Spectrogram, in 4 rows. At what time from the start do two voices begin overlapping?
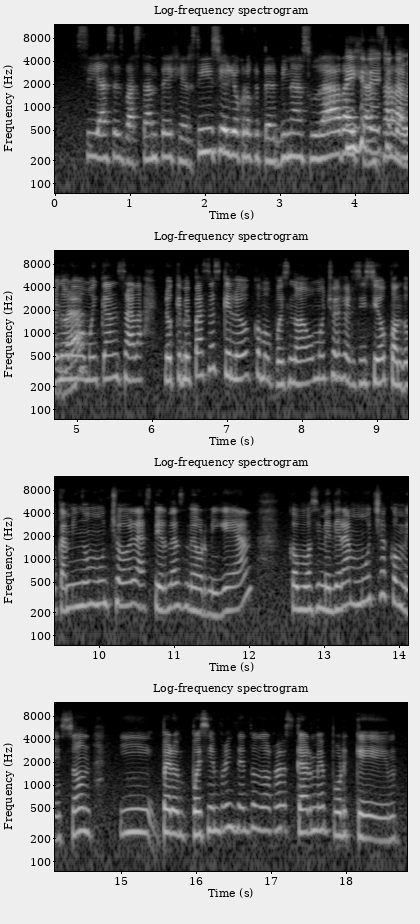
3.9 s

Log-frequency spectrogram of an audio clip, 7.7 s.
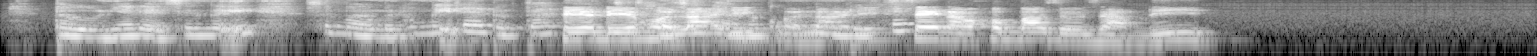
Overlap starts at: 3.1 s

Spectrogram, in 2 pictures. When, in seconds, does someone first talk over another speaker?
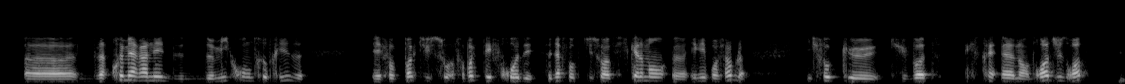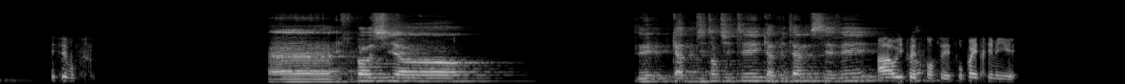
none

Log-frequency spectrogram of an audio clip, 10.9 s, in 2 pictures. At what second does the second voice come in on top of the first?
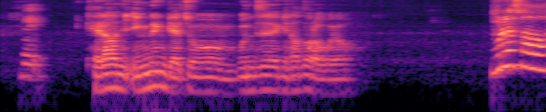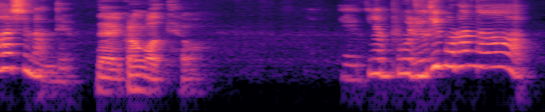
none

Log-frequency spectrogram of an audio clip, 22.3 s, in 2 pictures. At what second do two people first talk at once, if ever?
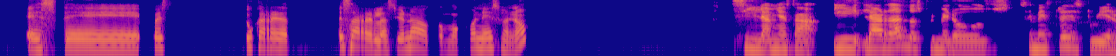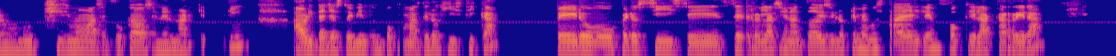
none

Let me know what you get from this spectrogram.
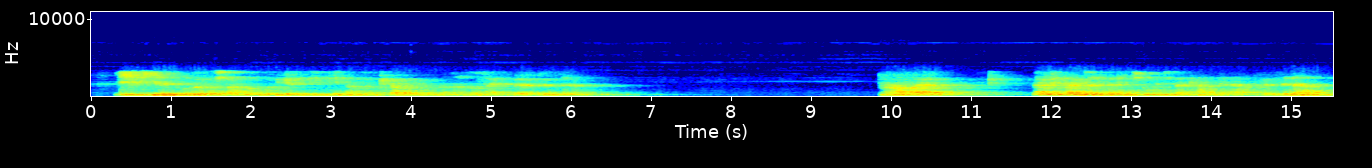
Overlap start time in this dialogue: none

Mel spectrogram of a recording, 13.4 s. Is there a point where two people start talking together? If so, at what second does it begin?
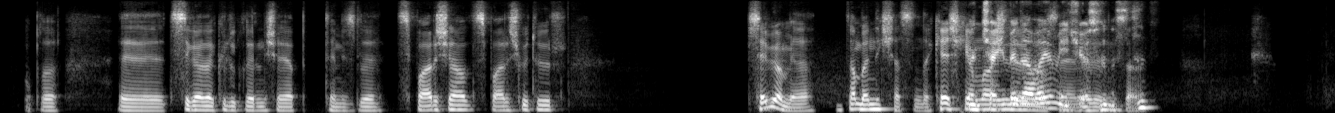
9.7 s

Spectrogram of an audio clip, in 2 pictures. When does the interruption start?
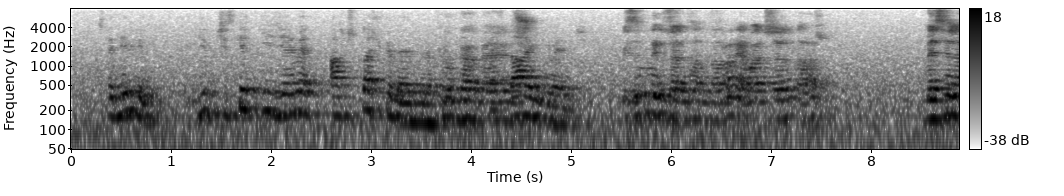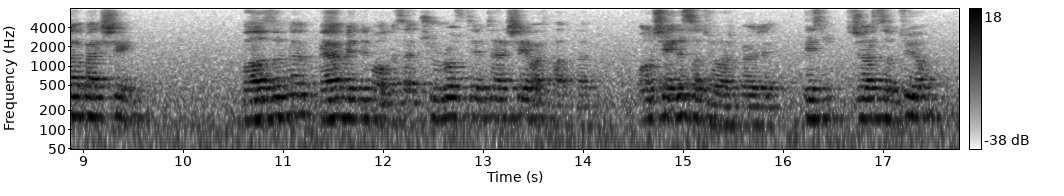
3.7 s

